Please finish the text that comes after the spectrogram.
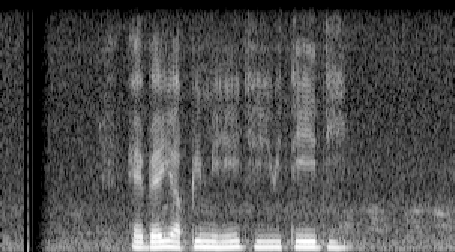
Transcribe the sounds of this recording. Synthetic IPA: ɛbɛjapimeed͡ʒiwiteːdi

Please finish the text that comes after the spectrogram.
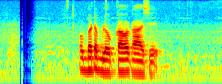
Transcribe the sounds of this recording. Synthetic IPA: obəʈəblokːaʋəkaːʃeə̰

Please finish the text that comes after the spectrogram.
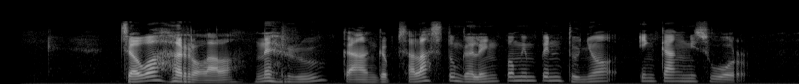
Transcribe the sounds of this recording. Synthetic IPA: d̥ʒ̥ä̤wahərla̰lnɛhrukaaŋɡəp̚salahsə̥t̪uŋɡalɪŋpəmimpɪnd̪̥o̤ɲɔ | iŋkaŋmiswʊr

